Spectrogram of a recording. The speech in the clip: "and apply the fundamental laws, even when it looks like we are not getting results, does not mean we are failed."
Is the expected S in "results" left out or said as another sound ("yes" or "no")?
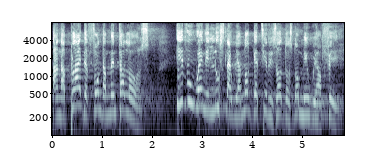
yes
